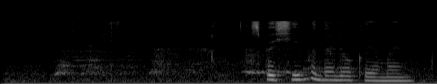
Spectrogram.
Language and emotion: Russian, neutral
